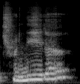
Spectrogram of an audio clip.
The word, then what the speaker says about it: Trinita: i met um is it trinita is that how you pronounce it yes i met you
